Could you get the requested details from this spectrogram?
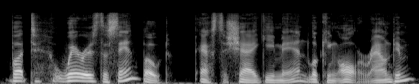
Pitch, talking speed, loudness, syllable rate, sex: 130 Hz, 200 wpm, -18 LUFS, 5.2 syllables/s, male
